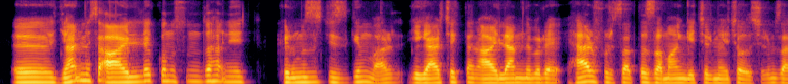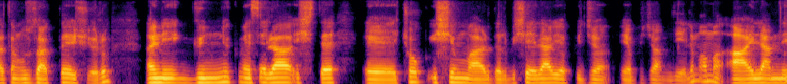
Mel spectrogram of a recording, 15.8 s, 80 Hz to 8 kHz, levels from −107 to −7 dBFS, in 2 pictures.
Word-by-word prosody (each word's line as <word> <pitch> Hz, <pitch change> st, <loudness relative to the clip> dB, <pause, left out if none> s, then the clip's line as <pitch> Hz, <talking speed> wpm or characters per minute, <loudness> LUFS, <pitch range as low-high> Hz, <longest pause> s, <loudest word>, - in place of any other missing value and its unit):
Eee, 130 Hz, 0 st, +4 dB
yani, 140 Hz, +7 st, +4 dB
mesela 170 Hz, -5 st, +3 dB
aile 135 Hz, +4 st, +7 dB
konusunda, 155 Hz, 0 st, -3 dB
hani, 145 Hz, -3 st, -3 dB, 0.3 s
kırmızı 135 Hz, +1 st, 0 dB
çizgim 135 Hz, +1 st, -4 dB
var. 105 Hz, +1 st, -2 dB, 0.2 s
Ya, 115 Hz, -, +2 dB
gerçekten 120 Hz, +3 st, +2 dB
ailemle, 115 Hz, +1 st, +4 dB
böyle, 120 Hz, -1 st, -1 dB
her 145 Hz, +4 st, +4 dB
fırsatta 130 Hz, -2 st, -3 dB
zaman 115 Hz, -1 st, +1 dB
geçirmeye 110 Hz, 0 st, -2 dB
çalışırım, 110 Hz, +1 st, -5 dB
zaten 115 Hz, -1 st, -3 dB
uzakta 110 Hz, +2 st, -3 dB
yaşıyorum. 115 Hz, +4 st, -4 dB, 0.3 s
Hani, 120 Hz, -2 st, +2 dB
günlük 125 Hz, +3 st, -1 dB
mesela, 125 Hz, 0 st, +2 dB
işte, 120 Hz, 0 st, -1 dB, 0.3 s
eee, 100 Hz, -1 st, 0 dB
çok 135 Hz, -1 st, -5 dB
işim 125 Hz, -1 st, -1 dB
vardır, 105 Hz, 0 st, -2 dB
bir 110 Hz, -, -12 dB
şeyler 115 Hz, 0 st, 0 dB
yapaca 105 Hz, -3 st, -6 dB
yapacağım 95 Hz, -1 st, -10 dB
diyelim 95 Hz, -, -10 dB
ama 155 Hz, +1 st, -6 dB
ailemle, 115 Hz, +1 st, +2 dB
120 Hz, 135 wpm, -22 LUFS, 110-130 Hz, 0.3 s, aile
